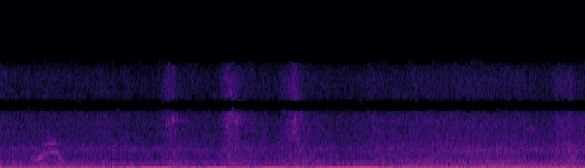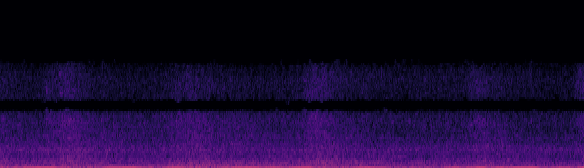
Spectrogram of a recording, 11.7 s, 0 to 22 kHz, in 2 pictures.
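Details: Ford Mustang carbureted V8, idle turned up slightly: steady, even low rumble with no stumble, surge or hissing, settling into a smooth, healthy idle.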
